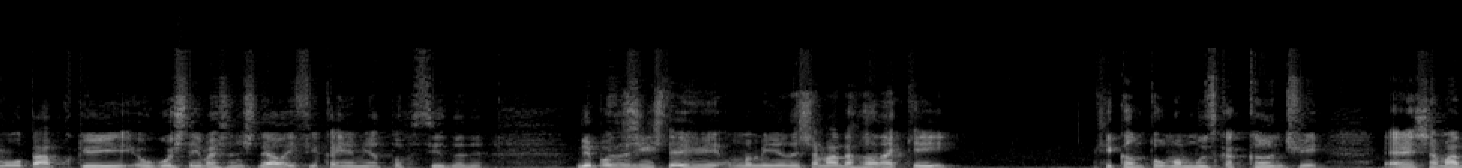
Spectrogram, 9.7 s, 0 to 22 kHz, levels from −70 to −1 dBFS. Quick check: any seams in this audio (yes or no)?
no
